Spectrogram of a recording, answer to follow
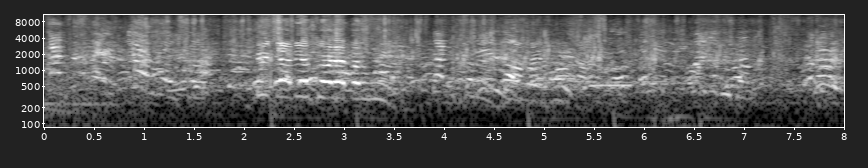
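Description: Crowd chatter: many voices talking over one another at once, with no single clear speaker.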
